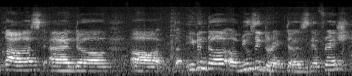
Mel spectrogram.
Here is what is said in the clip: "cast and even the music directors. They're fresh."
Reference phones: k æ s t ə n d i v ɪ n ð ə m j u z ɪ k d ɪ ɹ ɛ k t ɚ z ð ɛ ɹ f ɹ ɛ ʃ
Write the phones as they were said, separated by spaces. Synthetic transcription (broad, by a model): k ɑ s t ə n d i v ɪ n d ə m j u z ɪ k d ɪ ɹ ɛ k t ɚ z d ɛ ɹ f ɹ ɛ ʃ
